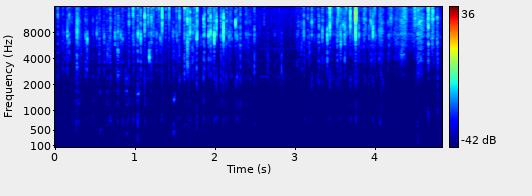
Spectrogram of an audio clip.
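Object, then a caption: Small cardboard box. A small, hollow white cardboard product box is tapped with fingertips and short nails. The result is a quiet, steady stream of quick, dry, crinkly taps with a bright, papery edge, little low end and no ring after each tap.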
